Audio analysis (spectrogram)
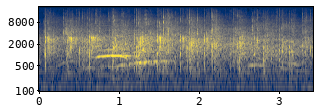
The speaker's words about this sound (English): Come on, clap your hands. Come on, give him some praise.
